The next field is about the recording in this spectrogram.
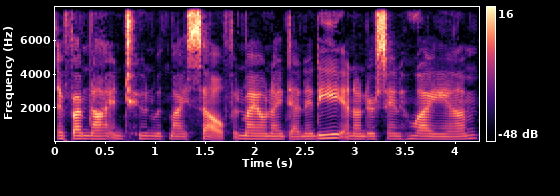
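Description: On a very clean recording with a silent background, a woman with an American accent and fairly low pitch speaks at a moderate pace. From US Midwest, Chicago suburbs. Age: 20s. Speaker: podcast host. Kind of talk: solo podcast introduction monologue.

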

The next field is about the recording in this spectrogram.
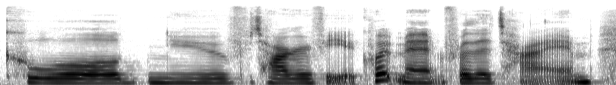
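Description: At a moderate pace, a woman talks at a medium pitch. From US Midwest, rural northwest Iowa. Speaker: fine art photographer. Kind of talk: interview.

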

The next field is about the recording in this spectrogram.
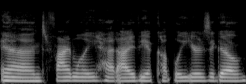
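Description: Someone speaks with an American accent at a moderate pace. The recording is very clean and dry, with a silent background and a close sound with no echo. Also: woman. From US South, Decatur, Alabama. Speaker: podcast host, product design manager. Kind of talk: casual monologue. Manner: casual, filler-heavy.

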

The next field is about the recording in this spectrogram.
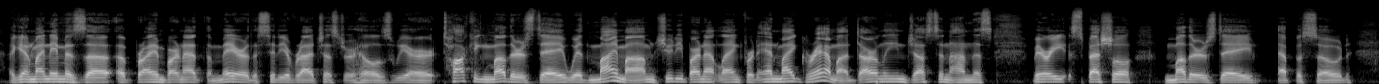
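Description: A man with an American accent talks in a normal speaking voice at a moderate pace. His pitch is fairly low with ordinary variation, on a very clean recording with a silent background. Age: 30s. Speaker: mayor and podcast host. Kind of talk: casual family interview.

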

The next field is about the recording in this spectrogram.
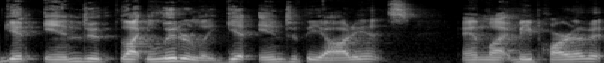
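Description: A man with a Southern US accent at a fairly quick pace, against a quiet background. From rural Alabama. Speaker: podcast co-host. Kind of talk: casual chat.

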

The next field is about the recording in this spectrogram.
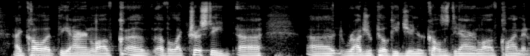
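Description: A man at medium pitch and a fairly quick pace, a normal speaking voice. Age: 60s. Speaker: energy writer and podcast host. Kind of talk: casual interview.

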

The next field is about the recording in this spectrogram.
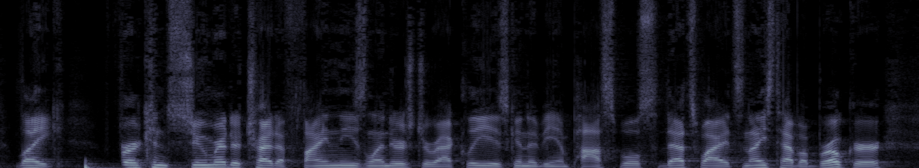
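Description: With an American accent, a man speaks at a fairly quick pace in a medium pitch and monotone, flat intonation. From Michigan, US Midwest. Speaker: mortgage broker. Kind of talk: interview.

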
